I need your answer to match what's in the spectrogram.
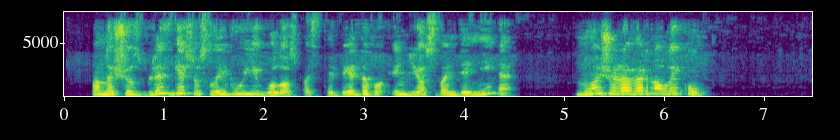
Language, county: Lithuanian, Vilnius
